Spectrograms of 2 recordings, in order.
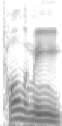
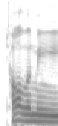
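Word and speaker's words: Ptolemy: Um the two main ones we're going to talk of today is Tommy Egypt. Starts with a P. I don't know why the P is silent. Uh Tommy Egypt in the south is one of them.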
